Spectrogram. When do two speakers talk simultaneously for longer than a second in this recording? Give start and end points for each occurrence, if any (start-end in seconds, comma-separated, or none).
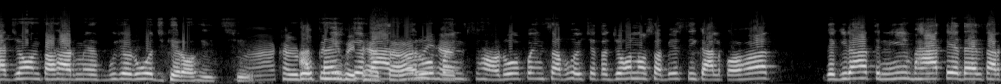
2.4-4.6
